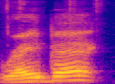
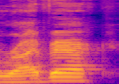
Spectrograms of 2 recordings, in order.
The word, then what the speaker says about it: Ryback: How do you pronounce Rayback? Oh, Ryback?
